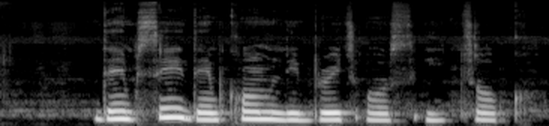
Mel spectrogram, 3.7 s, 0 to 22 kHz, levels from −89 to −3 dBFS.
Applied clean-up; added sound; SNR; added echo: none; none; none; none.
